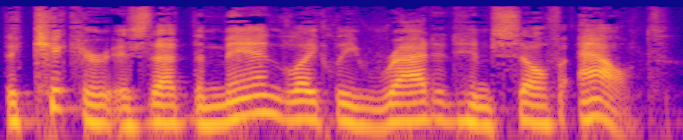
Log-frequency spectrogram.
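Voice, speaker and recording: A man's voice: medium pitch, moderate pace, a bit bright, no echo, studio quality. A man hosting a casual chat show, talking loosely and reading news stories aloud with wry asides. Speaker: podcast host.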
